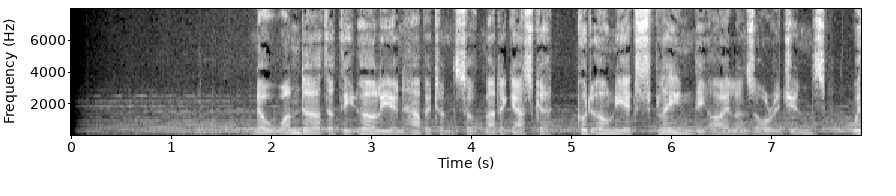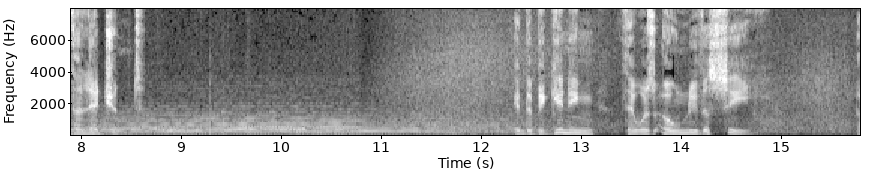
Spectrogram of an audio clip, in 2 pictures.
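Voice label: British English, Kommentar, Neutral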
